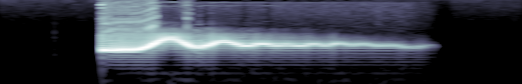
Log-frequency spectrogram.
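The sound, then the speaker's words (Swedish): A single loud metallic boing, like a huge steel spring snapping loose, with a sharp attack and a wobbling, warbling ring that slowly fades over about a second and a half. “Och sen lät det som en gigantisk stålfjäder i spänn gick av och all drivning förlorades omgående.”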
